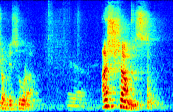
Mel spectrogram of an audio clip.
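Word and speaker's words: الشمس: Ash-Shams, al is not pronounced.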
